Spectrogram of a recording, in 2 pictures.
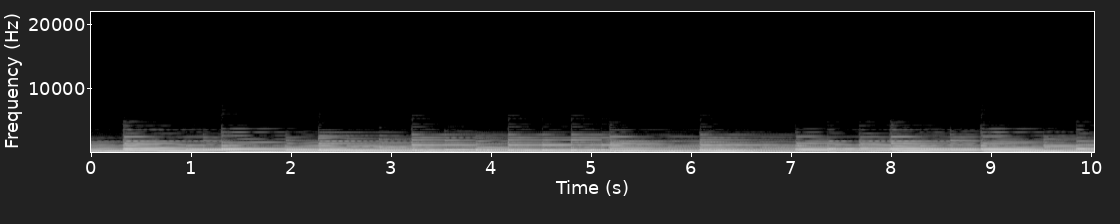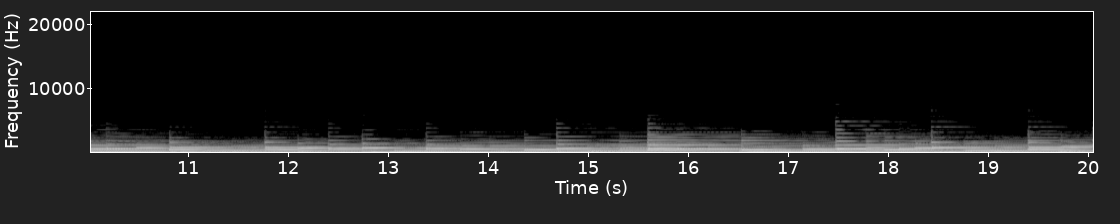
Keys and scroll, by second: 3.7 Return, 12.7 0, 12.9 Return, 18.3 9, 18.5 0, 18.7 Return.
